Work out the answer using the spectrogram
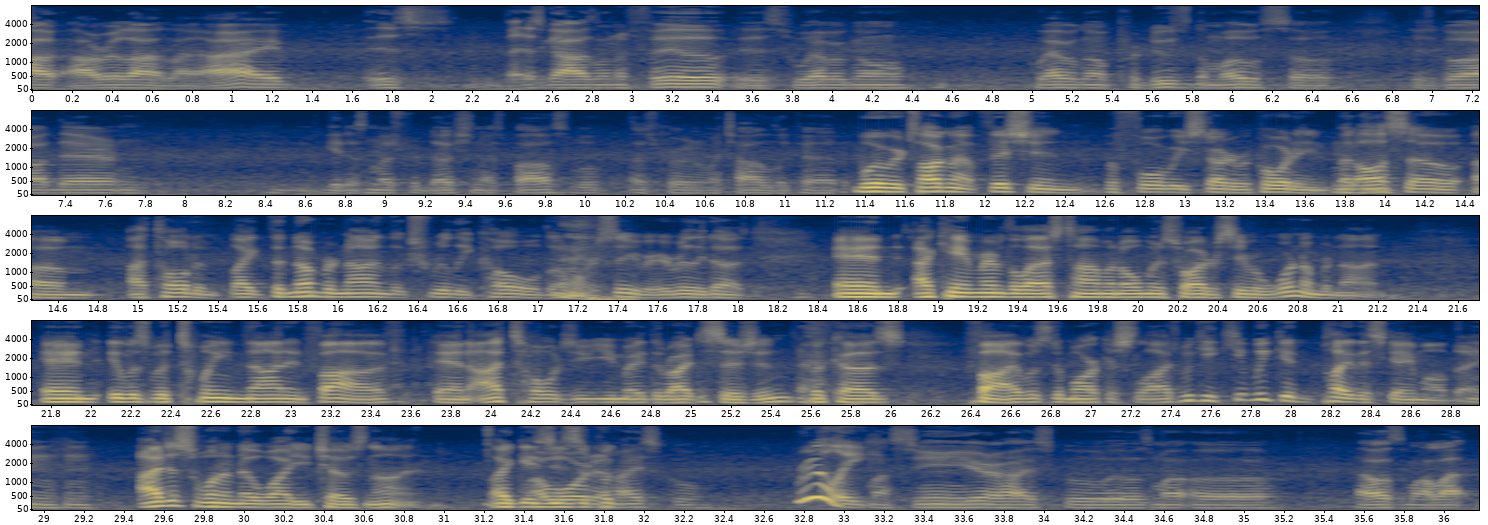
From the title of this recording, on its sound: LIVE! From Ole Miss Media Day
